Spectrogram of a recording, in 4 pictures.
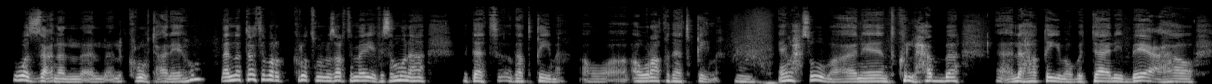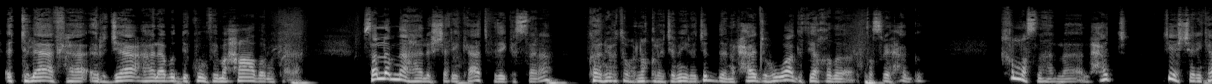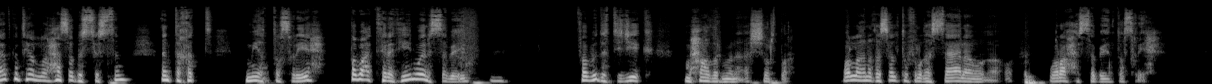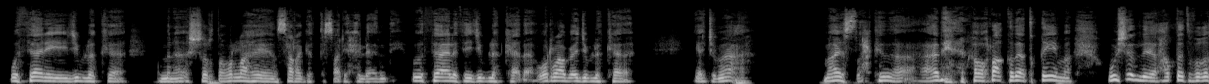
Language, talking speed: Arabic, 140 wpm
